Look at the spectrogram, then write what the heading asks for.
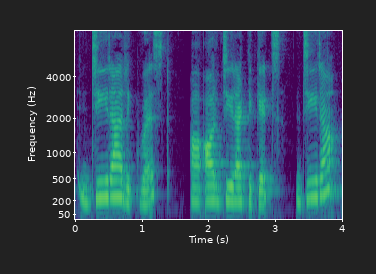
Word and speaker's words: Jira: request or jira tickets jira or jaira like uh this is how the spelling is but uh different themes pronounce it as a different uh ways so you will get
